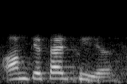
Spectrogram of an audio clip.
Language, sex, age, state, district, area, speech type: Maithili, female, 60+, Bihar, Supaul, rural, conversation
